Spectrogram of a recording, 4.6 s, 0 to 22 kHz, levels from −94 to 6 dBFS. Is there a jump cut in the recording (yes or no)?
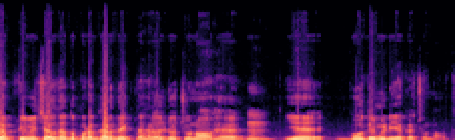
yes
